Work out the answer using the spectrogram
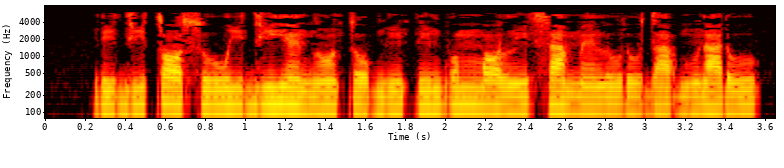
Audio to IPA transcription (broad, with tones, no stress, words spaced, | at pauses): ɾi˨di˨˦ tɔ˦˨su˧wi˧di˦ jɛ̃˦˨dɔ̃˧to˨ bĩ˨tĩ˨˦bo˦ mɔ˦˨lĩ˨˦ sa˦˨mɛ̃˨lu˨ ɾu˨da˨bũ˧ ɾa˧ ɾu˦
